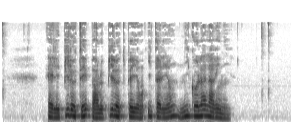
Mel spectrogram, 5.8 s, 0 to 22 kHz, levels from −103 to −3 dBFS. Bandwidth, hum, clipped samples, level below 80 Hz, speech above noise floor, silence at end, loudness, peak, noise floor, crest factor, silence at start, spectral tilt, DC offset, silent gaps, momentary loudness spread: 11.5 kHz; none; under 0.1%; -52 dBFS; 46 dB; 1.2 s; -23 LUFS; -8 dBFS; -69 dBFS; 16 dB; 0.95 s; -6.5 dB/octave; under 0.1%; none; 20 LU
